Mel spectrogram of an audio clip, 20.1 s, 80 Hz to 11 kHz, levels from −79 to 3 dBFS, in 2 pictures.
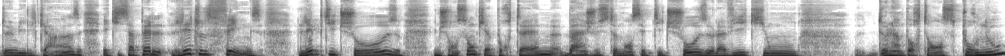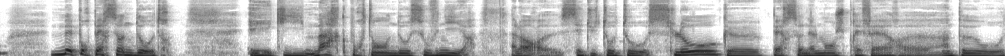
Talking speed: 160 wpm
